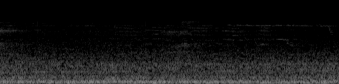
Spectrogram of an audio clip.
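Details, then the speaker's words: Outdoor home AC condenser unit in Florida while the indoor air blows hot: the fan is not spinning and gives a steady low buzzing hum. It only runs after a push with a stick, pointing to a failed run capacitor. "you notice right now the fan is not spinning and you hear it making that buzzing noise"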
